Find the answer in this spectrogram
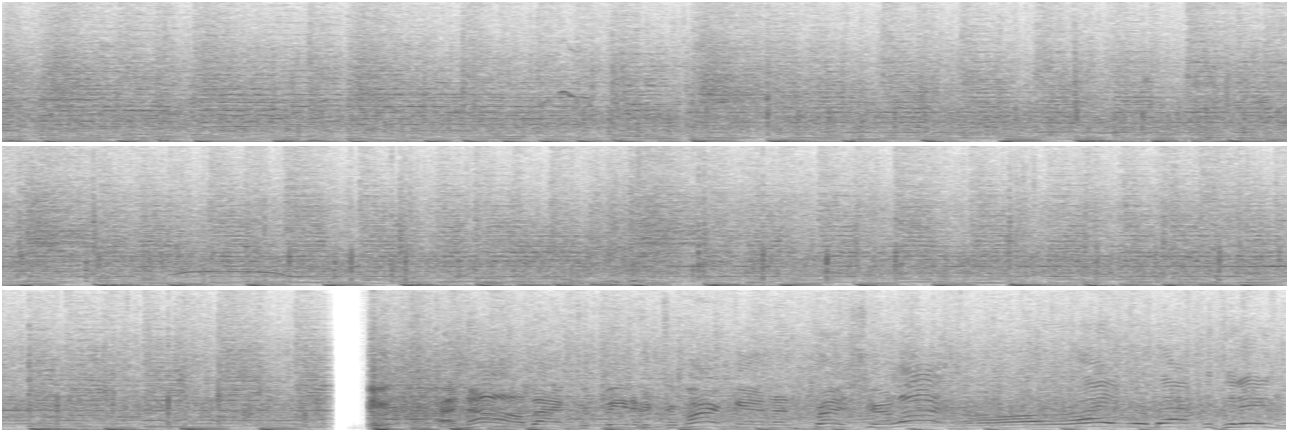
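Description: Studio audience applauding over game-show music. The sound cuts out abruptly a little after fourteen seconds in, then applause resumes with excited voices.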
